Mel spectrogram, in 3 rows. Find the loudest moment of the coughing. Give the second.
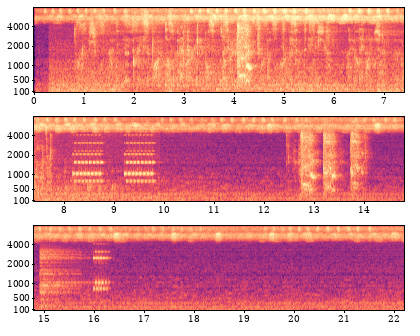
4 s.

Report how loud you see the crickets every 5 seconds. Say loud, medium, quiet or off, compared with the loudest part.
loud, loud, medium, medium, medium.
